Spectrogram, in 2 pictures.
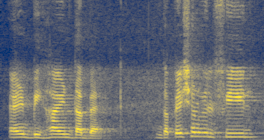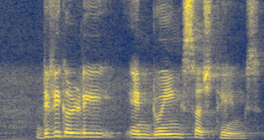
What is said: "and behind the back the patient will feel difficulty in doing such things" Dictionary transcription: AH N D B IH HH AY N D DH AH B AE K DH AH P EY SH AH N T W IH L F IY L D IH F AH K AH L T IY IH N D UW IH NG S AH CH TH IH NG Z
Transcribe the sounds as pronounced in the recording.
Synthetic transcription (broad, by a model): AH N D B IH HH AY N D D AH B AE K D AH P EY SH AH N T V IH L F IY L D IH F AH K AH L T IY IH N D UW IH NG S AH CH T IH NG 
